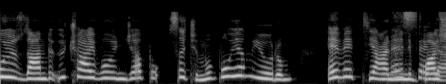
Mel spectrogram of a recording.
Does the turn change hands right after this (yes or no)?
no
